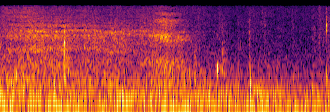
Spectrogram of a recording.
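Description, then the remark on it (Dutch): Ship machinery whirs in a steady, broad hum with a low rumble underneath, while a few faint, sparse ticks and clicks surface near the end. No one speaks. “Het schip slaapt nooit. Je hoort altijd dingetjes snorren en tikken.”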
